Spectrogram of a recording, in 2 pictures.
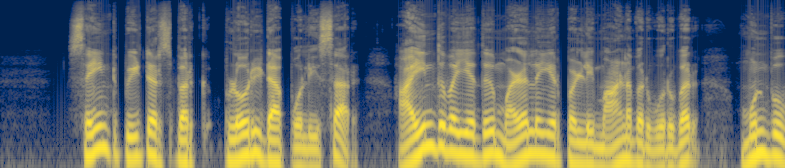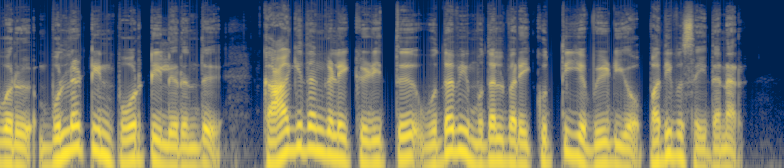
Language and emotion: Tamil, neutral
